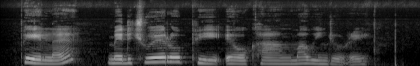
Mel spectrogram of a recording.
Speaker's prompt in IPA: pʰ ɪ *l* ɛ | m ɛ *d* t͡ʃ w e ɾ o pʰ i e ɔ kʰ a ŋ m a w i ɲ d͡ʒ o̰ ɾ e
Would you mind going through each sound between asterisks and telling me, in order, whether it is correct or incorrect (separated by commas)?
correct, correct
